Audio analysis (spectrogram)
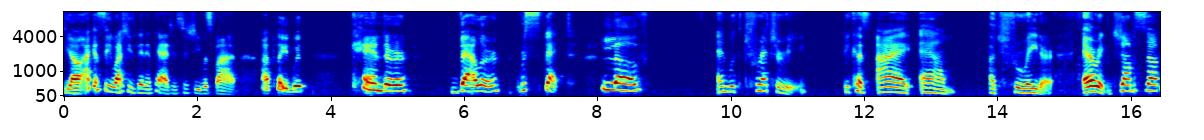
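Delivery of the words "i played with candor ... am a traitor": lightly voiced, lifted pageant reveal, slowing to the end; pageant Candace. Recapper mimics contestant's dramatic traitor reveal, mildly hammed-up. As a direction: savour each word like a crowned queen, lightly. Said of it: "This was pageant Candace".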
